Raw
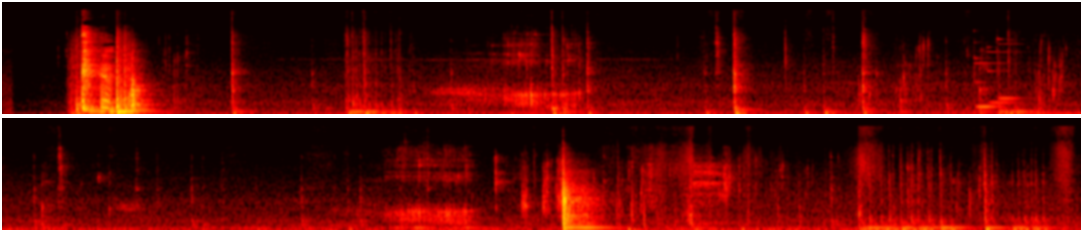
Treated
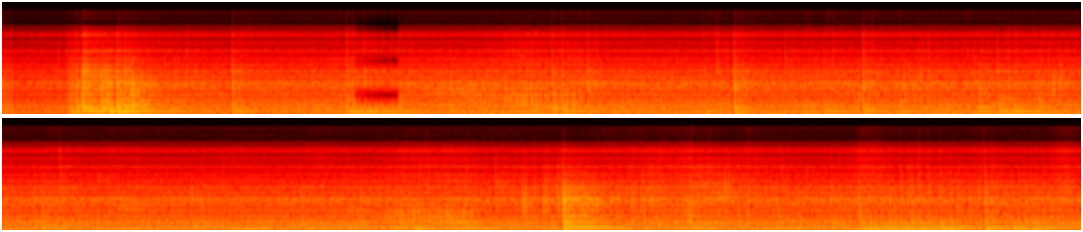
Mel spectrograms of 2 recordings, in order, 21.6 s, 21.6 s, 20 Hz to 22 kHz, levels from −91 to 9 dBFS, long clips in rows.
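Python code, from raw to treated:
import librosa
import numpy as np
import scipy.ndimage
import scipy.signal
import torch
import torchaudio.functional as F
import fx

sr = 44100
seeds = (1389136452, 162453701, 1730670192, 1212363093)

y = fx.bin_compress(x, sr, power=0.2)
y = fx.fixed_phaser(y, sr, hz=2600.0, stages=6, at=(3.52, 3.95), fade=0.02)
y = fx.echo_thinned(y, sr, ms=91, feedback_pct=75, hz=1200.0, wet_db=-7.5)
y = y * librosa.db_to_amplitude(-6.5)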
